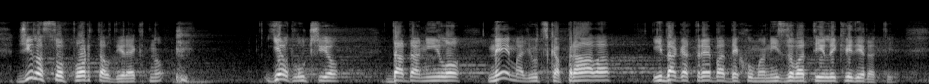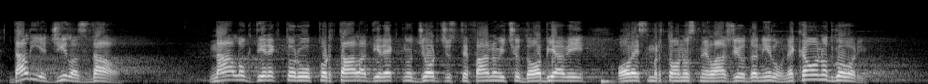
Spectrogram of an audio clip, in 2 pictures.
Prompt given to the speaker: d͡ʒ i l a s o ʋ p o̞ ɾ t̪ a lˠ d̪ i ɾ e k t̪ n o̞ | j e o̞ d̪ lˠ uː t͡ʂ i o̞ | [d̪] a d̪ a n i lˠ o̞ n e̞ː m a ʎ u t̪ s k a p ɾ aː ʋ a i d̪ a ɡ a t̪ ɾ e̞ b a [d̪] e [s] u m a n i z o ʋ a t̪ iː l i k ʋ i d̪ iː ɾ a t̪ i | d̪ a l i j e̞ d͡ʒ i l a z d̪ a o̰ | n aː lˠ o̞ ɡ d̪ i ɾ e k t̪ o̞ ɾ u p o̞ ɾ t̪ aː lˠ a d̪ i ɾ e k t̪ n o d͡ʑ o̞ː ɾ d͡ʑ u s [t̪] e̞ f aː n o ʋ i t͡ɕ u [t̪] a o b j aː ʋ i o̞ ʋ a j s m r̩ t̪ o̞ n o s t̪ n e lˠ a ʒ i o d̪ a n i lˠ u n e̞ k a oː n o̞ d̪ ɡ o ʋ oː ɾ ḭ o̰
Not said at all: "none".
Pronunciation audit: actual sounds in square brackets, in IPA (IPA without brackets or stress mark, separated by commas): d̪, d̪, x, t̪, d̪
